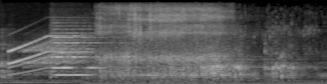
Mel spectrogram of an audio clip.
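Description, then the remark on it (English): Rising whistly tones slide upward, then a loud rush of water gurgles and drains out of a bath steadily for a few seconds before tapering off. No one speaks. “Aha, the water's all gone now and there's some letters on the bottom of the bath.”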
